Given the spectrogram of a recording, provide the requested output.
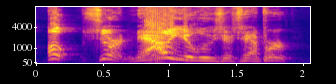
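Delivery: very loud, high screaming retort; furious scream. Acted. Mare screaming back at the dragon who grabbed her throat, furious. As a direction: scream it back in his face.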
